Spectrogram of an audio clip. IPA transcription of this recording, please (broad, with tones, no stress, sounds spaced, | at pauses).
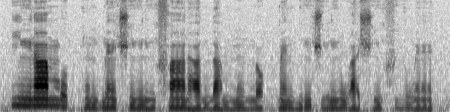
j ĩ˦ ɾ ã˦ m o˦˨ k ũ˨˦ ɡ͡b ɛ̃˦˨ ʃ ĩ˧ ɾ ĩ˧ f ã˧ ɾ a˨ n a˨ m ũ˨ n ɔ˨˦ k͡p ɛ̃˧ ɡ͡b ĩ˧ ʃ i˧ ɾ ĩ˧ w a˨ ʃ ĩ˧ f i˦ w ɛ̃˧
